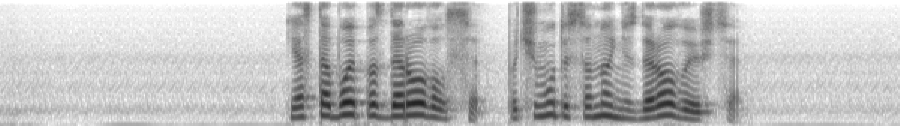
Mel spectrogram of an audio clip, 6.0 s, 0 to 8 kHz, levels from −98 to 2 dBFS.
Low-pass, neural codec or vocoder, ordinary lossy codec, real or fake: 7.2 kHz; autoencoder, 48 kHz, 32 numbers a frame, DAC-VAE, trained on Japanese speech; none; fake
